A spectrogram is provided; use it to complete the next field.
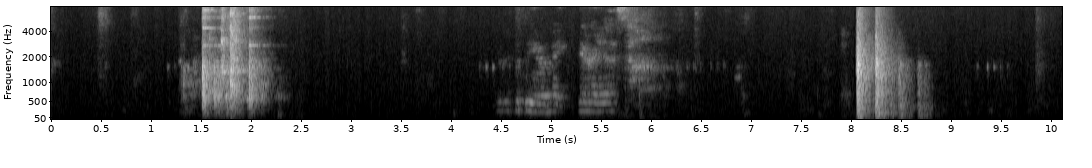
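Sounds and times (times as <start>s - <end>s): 
glass bowl clinking against dishes: 1.3s - 2.3s.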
